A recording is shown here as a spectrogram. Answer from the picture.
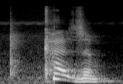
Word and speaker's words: chasm: pleasing approachable warm personality of a person charisma chasm we can say there is now a growing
